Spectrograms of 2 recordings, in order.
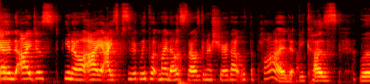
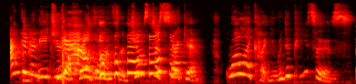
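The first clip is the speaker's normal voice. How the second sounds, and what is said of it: Fake polite customer-service voice. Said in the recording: “that's my customer service voice ... that is a fake voice”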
